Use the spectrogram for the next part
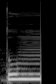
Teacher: Cara bacanya mim pertama dileburkan ke kedua ya disertai dengungan. Tum tahan. Boleh juga disebut dengan idgham mutamilain.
